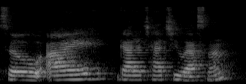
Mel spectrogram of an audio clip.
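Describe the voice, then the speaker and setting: Behind a woman's fairly even intonation, noticeable background noise can be heard. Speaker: essential oils class instructor. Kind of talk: educational class presentation. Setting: home recording with puppies barking.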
